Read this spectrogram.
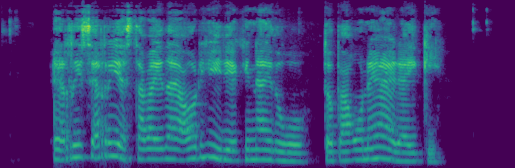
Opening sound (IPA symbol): e̞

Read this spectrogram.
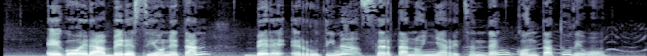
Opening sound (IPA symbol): e̞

